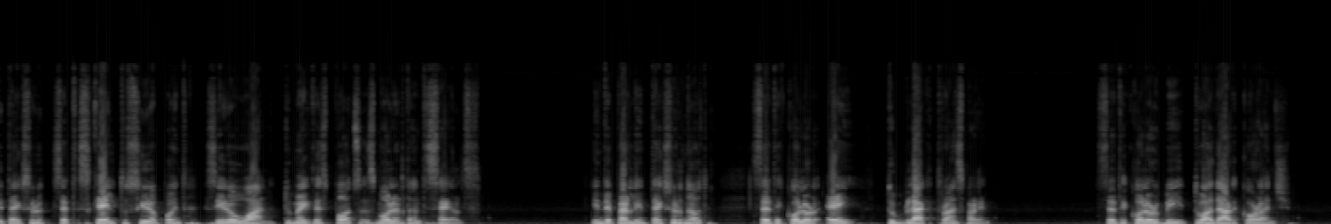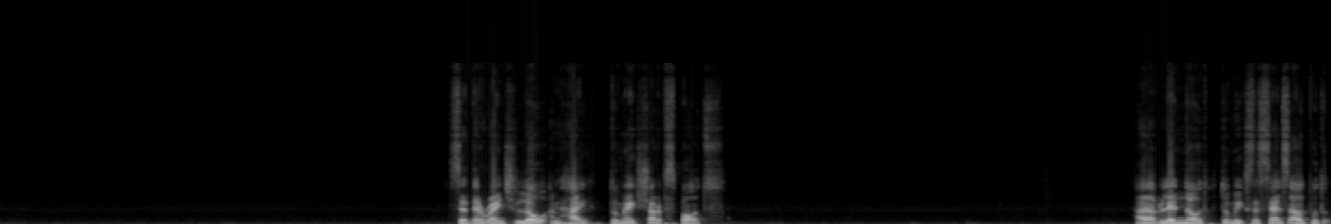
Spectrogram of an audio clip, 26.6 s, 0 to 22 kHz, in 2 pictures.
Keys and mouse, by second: 0.8 click, 1.9 click, 2.4-5.0 typing, 6.1 click, 6.5 click, 6.6 click, 7.4 click, 8.4 click, 9.0-9.5 drag, 9.8 click, 11.6 click, 12.2-15.2 typing, 16.2 click, 18.6 click, 19.7 click, 21.6 click, 22.2 click, 22.8 click, 24.4 click, 24.9-26.1 drag, 26.5 click.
